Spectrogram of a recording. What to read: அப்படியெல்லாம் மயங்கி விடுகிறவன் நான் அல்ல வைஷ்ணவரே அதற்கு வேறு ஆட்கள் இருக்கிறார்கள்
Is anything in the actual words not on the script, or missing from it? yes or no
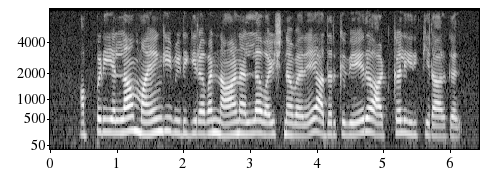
no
